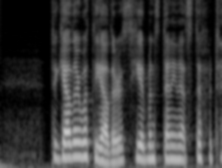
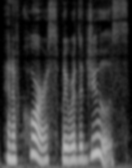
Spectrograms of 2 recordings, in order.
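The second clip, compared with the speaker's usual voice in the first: ordinary delivery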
